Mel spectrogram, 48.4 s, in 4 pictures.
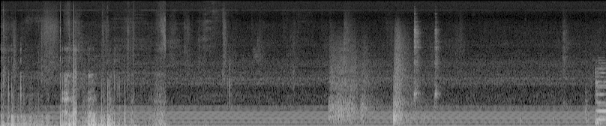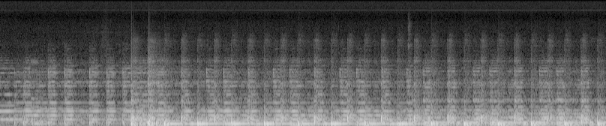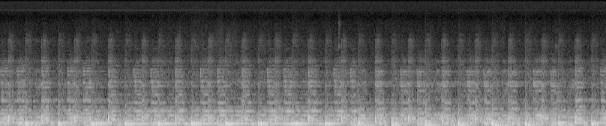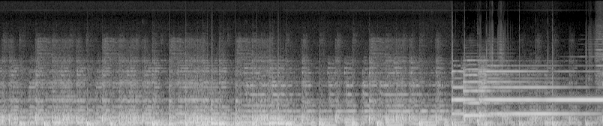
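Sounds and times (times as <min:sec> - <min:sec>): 
rock music: 0:11.9 - 0:48.4.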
